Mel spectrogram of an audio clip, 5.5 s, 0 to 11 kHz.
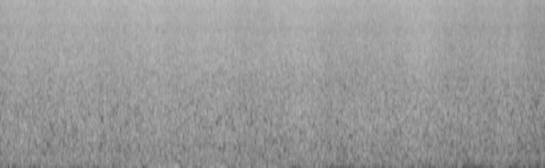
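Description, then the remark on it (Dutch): A loud, steady roar of rushing water, dense and unbroken, as just over 300 cubic metres of water per second pours through a weir's sluice gate opened one metre, 7 metres below the surface, filling the whole recording with churning noise and no voices. “7 meter onder het wateroppervlak, vliegt er iets meer dan 300 kubieke meter water per seconde door de schuif. Het buldert, schuimt, woelt en stuift.”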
